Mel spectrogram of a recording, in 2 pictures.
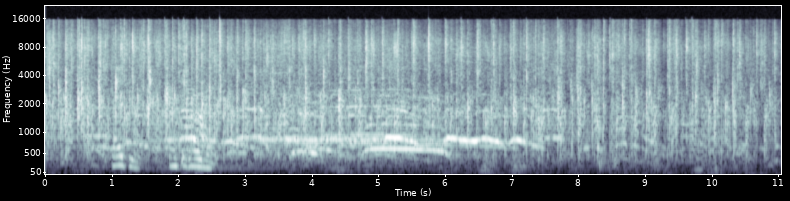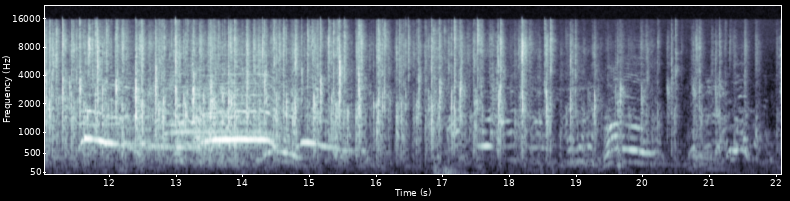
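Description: Men and women in an audience cheer and whoop.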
